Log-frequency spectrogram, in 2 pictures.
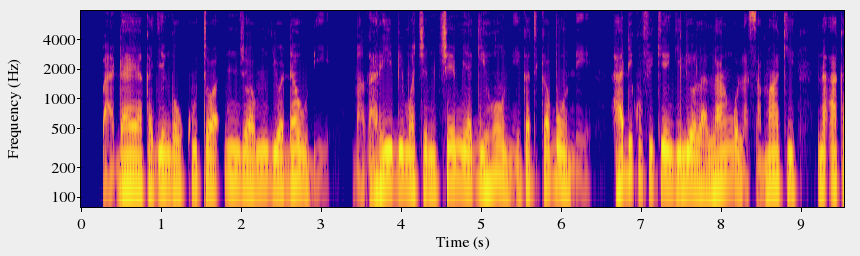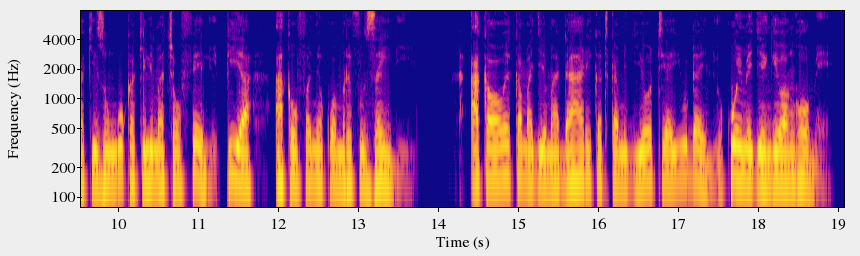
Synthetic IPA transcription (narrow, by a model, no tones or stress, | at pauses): ɓa̰ːɗajɛakaʄɛŋɡaukutawaɲ̩d͡ʒɛwam̩ʄiwaɗauɗḭ | ma̰ɣaɾiɓimwat͡ʃɛm̩t͡ʃɛmijaɠiɦɔnikati̥kaɓɔndɛ̰ | haɗikufikiaŋɡiliɔlalaŋɡɔla̰samaki | naʔakakizuŋɡukakilimat͡ʃaufɛlḭpia | akaufaɲakuwam̩ɾɛfuzaiɗi | akawawɛkamaʄɛmaɗaɾikati̥kamiʄijɔtʰɛjajuɗailijɔkuwaimɛʄɛŋɡɛwaŋɡɔmɛ̰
